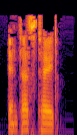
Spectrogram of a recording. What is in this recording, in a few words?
"intestate", english; adjectives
